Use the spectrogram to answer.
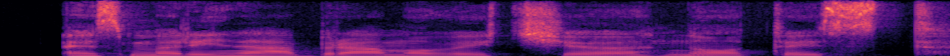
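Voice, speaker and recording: Speaking at a fairly slow pace, a woman is heard in a dry, close sound with no echo. The recording is very clean, the background silent. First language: not English. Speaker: PhD student and artist. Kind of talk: interview about research. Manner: hesitant, many filler words.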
